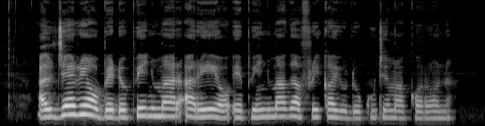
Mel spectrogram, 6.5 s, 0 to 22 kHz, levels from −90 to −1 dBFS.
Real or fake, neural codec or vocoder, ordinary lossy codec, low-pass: real; none; none; none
